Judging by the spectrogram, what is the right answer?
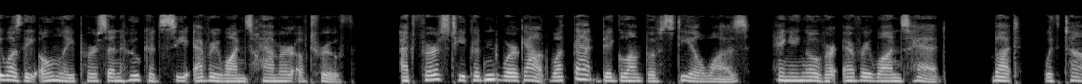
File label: story; Hammer Blows; OstadEnglish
